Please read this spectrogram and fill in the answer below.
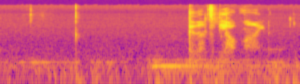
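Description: A girl's faint whispering, starting a little past halfway, after a near-silent stretch broken by a soft click about a second in.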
